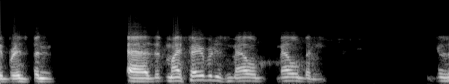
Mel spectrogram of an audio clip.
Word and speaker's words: Brisbane: You can't say Brisbane. You have to say Brisbane.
